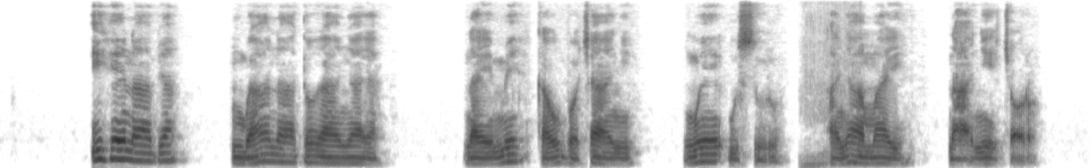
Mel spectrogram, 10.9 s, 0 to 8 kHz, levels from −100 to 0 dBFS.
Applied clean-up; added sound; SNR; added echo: none; Zipper (clothing); 19 dB; none.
